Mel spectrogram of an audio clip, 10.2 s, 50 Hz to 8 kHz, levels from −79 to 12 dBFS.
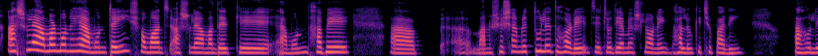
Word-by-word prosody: আসলে 385 +5 +3
আমার 330 +1 +6
মনে 335 -1 +2
হয় 320 - +6
এমনটাই। 265 +1 +1 0.2
সমাজ 260 -2 +3 0.2
আসলে 250 +1 -4
আমাদেরকে 235 0 -2 0.5
এমনভাবে 260 +5 -1 0.8
আপ 215 -2 0 0.5
আ - - -12 0.3
মানুষের 230 +5 -5
সামনে 290 0 -1
তুলে 320 -1 +1
ধরে, 265 -3 +1 0.2
যে 265 - -4
যদি 255 0 -4
আমি 245 - -7
আসলে 260 - -7
অনেক 235 +1 -6
ভালো 240 -2 -1
কিছু 270 0 -8
পারি, 225 -2 -1 0.8
তাহলে 240 0 0
255 Hz, 140 wpm, -20 LUFS, 235-275 Hz, 0.8 s, আমার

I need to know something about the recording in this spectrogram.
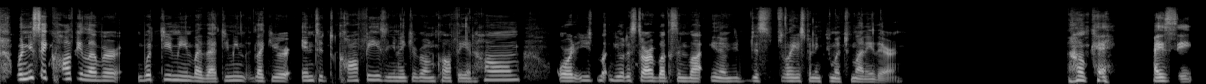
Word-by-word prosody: When 245 +1 +4
you 305 - +5
say 310 0 +11
coffee 255 -1 +1
lover, 185 -3 +1 0.2
what 220 +4 -3
do 225 - -2
you 215 - -1
mean 190 -3 -2
by 165 - +1
that? 140 0 0
Do 180 - -8
you - - -6
mean, 185 -2 -6
like, 165 -1 -1
you're 160 -1 0
into 190 +1 -2
into - - -8
coffees 190 +2 -3
and 170 - -7
you - - -5
make 160 0 -4
your 165 0 -7
own 155 0 -4
coffee 155 -2 -4
at 145 - -7
home, 210 +1 -2 0.4
or 160 0 +2
you 160 +5 -7
s 185 - -6
uh, - - -1
you 185 - -6
go - - -4
to 180 - -4
Starbucks 165 -2 +4
and 155 -1 -4
buy 145 -1 +3
you 170 -2 -5
know, 145 - -1
you 150 +1 -7
just 160 -2 +1
it's - - -5
like 155 0 -1
you're 155 - -3
spending 150 -1 -1
too 150 - -7
much 140 0 -4
money 130 -4 -2
there? - - -3 1.8
Okay. - - +3 0.4
I 160 - +9
see. 130 -5 +2
165 Hz, 260 wpm, -26 LUFS, 155-190 Hz, 1.8 s, say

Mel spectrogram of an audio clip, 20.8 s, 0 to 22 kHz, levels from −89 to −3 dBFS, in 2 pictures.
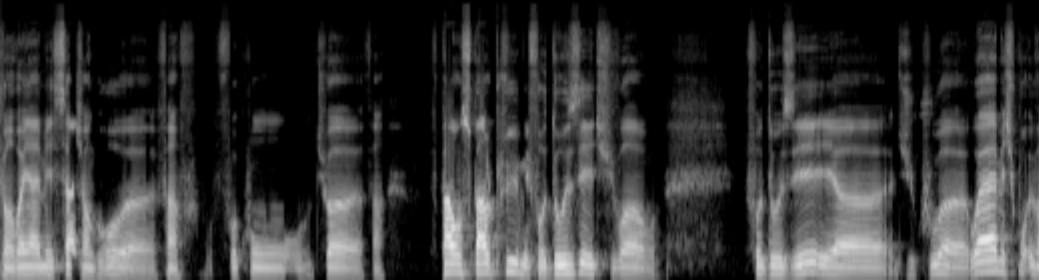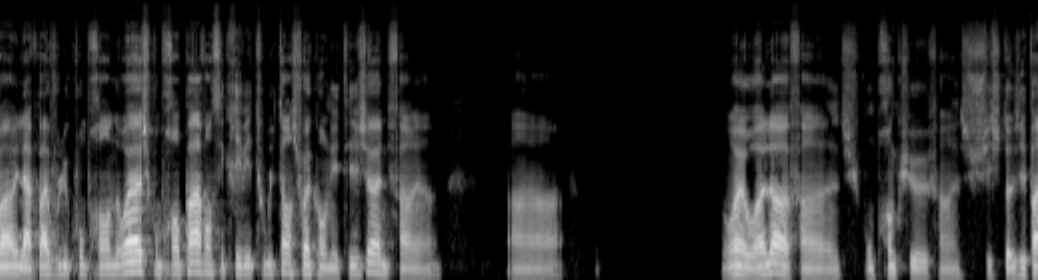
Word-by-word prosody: ai 100 -4 +2
envoyé 105 +2 +3
un 105 - +3
message 105 +2 0
en 105 - 0
gros, 100 +1 -2 0.2
enfin: 90 +1 -5
«faut 90 - -22 0.3
faut 105 - -9
qu'on, 95 -2 -7
tu - - -22
vois, 95 -2 -1
enfin - - -14 0.6
pas 130 - +9
on 130 - +6
se 125 +2 -1
parle 130 0 +7
plus, 140 +2 -1
mais 120 - -1
il - - -8
faut 105 -2 -3
doser», 120 +3 +3
tu 120 -2 -11
vois? 100 -1 0
On 90 -1 -14 0.9
faut 110 - -4
doser 110 +4 +1
et 110 - 0
heu, 100 -2 +1
du 100 - -17
coup, 120 +5 -3
heu 100 -3 0
ouais 145 +7 +7
mais 140 - -3
tu - - -7
com - - -8
enfin 105 0 +3
il 105 - -1
a 95 - +4
pas 110 +3 +1
voulu 110 +1 -7
comprendre, 115 +1 -6
«ouais 145 +2 +7
je 140 - -3
comprends 120 +1 -5
pas, 135 +3 +4
avant 125 -2 +1
on - - -6
s'écrivait 115 -1 -7
tout 120 - -11
le 120 - -9
temps, 130 +2 -2
tu 110 - -10
vois, 120 - +1
quand 105 -4 -6
on 95 - -7
était 110 +3 -8
jeune». 130 +3 -1
Enfin, 95 -2 -9 0.8
un 90 -1 -11 1.6
Ouais 110 +3 +1
voilà, 105 +6 +3
enfin 90 -1 -7
tu - - -18
comprends 100 +3 -8
que, 95 -2 -8
enfin 90 0 -14
je - - -17
suis - - -14
je - - -14
te 100 - -2
j'ai 100 +1 -7
pas 105 +1 +3
105 Hz, 210 wpm, -23 LUFS, 95-120 Hz, 1.6 s, pas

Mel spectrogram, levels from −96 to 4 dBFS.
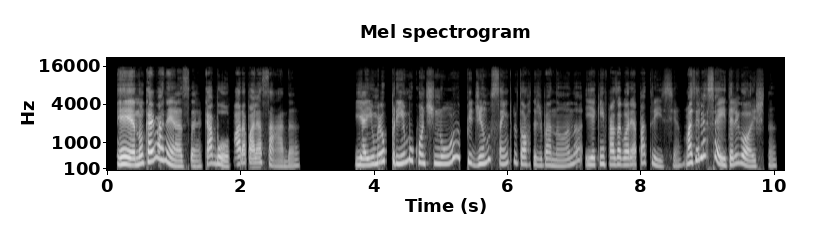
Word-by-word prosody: É 245 -2 +9
não 270 +4 +3
cai 345 +1 +9
mais 425 -4 +3
nessa, 190 - 0
acabou 255 -4 0
para 150 - 0
a - - -11
palhaçada. 145 - -4 0.9
E 235 - +1
aí 230 +2 +2
o - - +1
meu 320 +5 +2
primo 315 +6 0
continua 285 -3 -1 0.2
pedindo 275 - -2
sempre 305 -2 -8
torta 250 -2 -5
de 215 - -9
banana 220 - -7
e 240 - -3
é 240 - +1
quem 265 +2 -3
faz 240 0 -1
agora 235 0 0
é - - -1
a - - -5
Patrícia. 230 - -9
Mas 290 +2 +1
ele 470 +5 +1
aceita 245 - -1
ele 275 +5 -3
gosta. 210 -4 -4
250 Hz, 195 wpm, -21 LUFS, 215-290 Hz, 0.9 s, É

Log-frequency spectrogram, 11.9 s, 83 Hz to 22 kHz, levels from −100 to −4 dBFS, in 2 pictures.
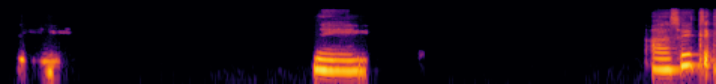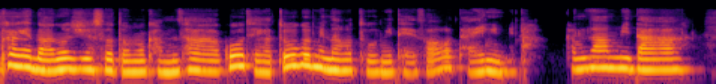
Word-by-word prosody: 예예. 405 -2 -9 2.1
네. 205 -2 +1 2.4
아 225 -1 +1
솔직하게 290 +1 +2
나눠 220 +1 +4
주셔서 225 -1 0
너무 195 -1 -1
감사하고 205 +6 0
제가 190 -8 -4
쪼금이나마 265 -6 +3
도움이 190 -3 -5
돼서 195 +6 -6
다행입니다. 195 -2 -4 0.3
감사합니다. 230 -2 0
220 Hz, 205 characters per minute, -22 LUFS, 200-245 Hz, 2.4 s, 나눠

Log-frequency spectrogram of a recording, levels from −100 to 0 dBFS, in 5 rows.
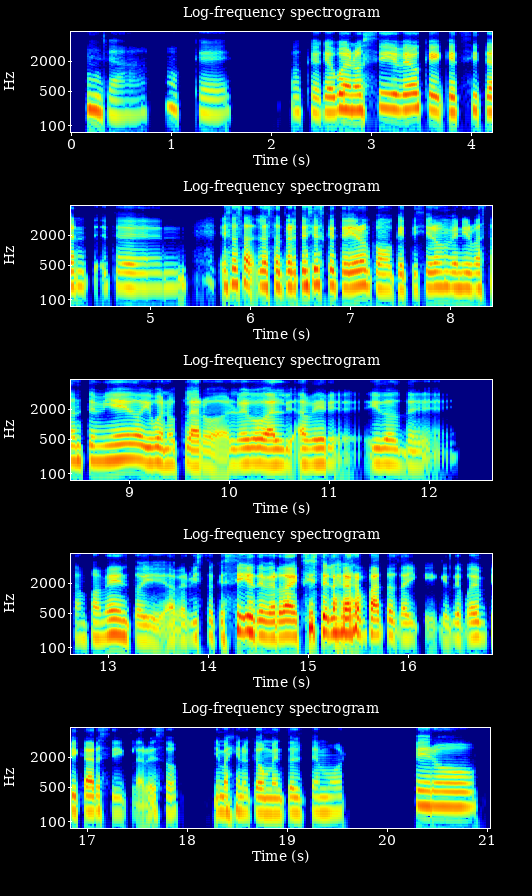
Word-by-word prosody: Mm, 215 -2 0
ya. 165 +1 -19 0.2
Okey. 185 -5 -14 0.6
Okey, 190 -1 -11
qué 190 +1 0
bueno. 210 0 +4
Sí, 225 +2 -1
veo, 220 +2 +3
que 205 -4 +1
que 190 -2 0
sí 210 - -5
te 195 - -2
han 190 -1 -6
eh, 175 - -19
te 175 -1 -8
en 180 +5 -16 0.3
esas 205 +2 -1 0.2
las 190 -1 -1
advertencias 195 +2 +1
que 200 - +1
te 180 - -3
dieron, 195 +2 +4
como 170 -3 -5
que 165 - -4
te - - -15
hicieron 185 +2 -2
venir 180 -1 -2
bastante 185 +2 -5
miedo 195 +2 +1
y 175 - +2
bueno, 160 -3 -1
claro, 150 -4 -3
luego 165 +2 +1
al 155 0 +1
haber 165 +8 -3
ido 165 -1 -4
de 145 - -14 0.5
campamento 165 0 -2
y 135 -3 -7
haber 150 - -9
visto 165 +2 -10
que 165 - -8
sí, 220 -2 +6
de 180 -3 +2
verdad, 170 +1 +6
existen 220 +4 +5
las 200 - +6
garrapatas, 195 -3 +5
ahí, 155 0 -6
que - - -21
que - - -14
te 160 -2 -7
pueden 165 0 -4
picar, 170 0 -1
sí, 155 -3 -15
claro, - - -14
eso 155 0 -12 0.4
imagino, 160 -1 -6
que 160 - -10
aumentó 150 0 -4
el 155 - -7
temor. 160 +2 -11 0.7
Pero 205 -1 -1
175 Hz, 180 wpm, -24 LUFS, 165-195 Hz, 0.7 s, sí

